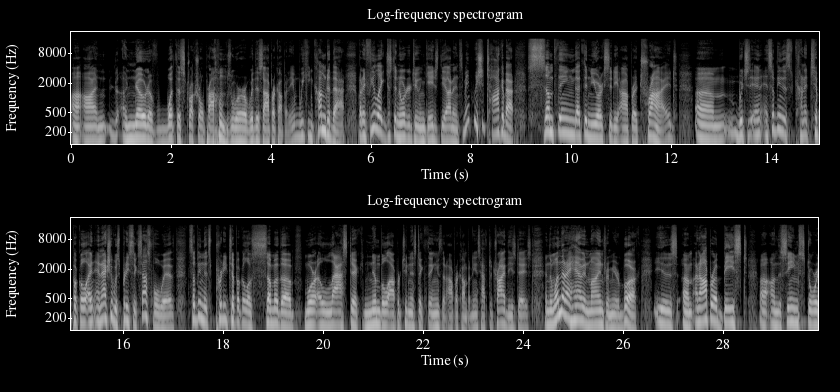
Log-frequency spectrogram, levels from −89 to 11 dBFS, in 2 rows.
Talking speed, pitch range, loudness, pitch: 205 wpm, 125-165 Hz, -24 LUFS, 140 Hz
